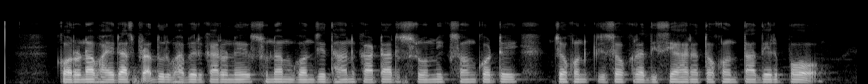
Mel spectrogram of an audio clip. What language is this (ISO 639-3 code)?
ben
